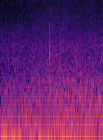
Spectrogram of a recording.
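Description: A steady low rumble of moving water, with a faint click about a second in.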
